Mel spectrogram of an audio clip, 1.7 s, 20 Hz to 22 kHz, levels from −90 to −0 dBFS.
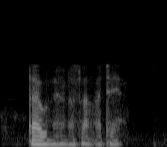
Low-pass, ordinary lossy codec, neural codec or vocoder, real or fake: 3.6 kHz; none; codec, 16 kHz, 0.8 kbps, ZipCodec; fake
